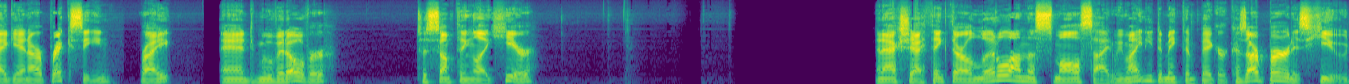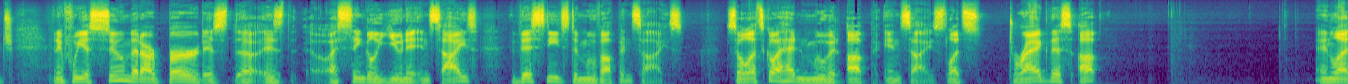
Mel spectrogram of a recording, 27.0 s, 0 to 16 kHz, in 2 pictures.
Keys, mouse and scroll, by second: 0.5 click, 1.4-2.0 scroll, 4.6 click, 4.8-5.8 scroll, 6.3 scroll, 8.8 click, 10.7 click, 11.1-13.3 scroll, 17.6 click, 19.8-20.4 scroll, 20.8-21.5 scroll, 24.4 click.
